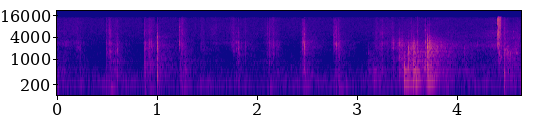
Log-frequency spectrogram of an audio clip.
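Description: Quiet papery flicks and taps of oracle cards being shuffled, irregular, with a slightly busier riffle near the end.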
